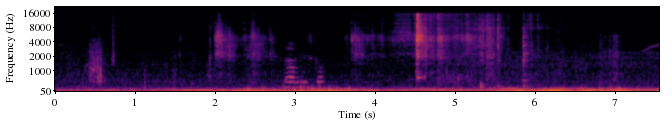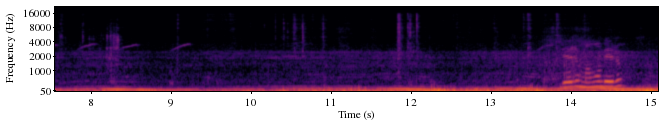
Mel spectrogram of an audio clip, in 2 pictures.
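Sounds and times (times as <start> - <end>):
low hum shifting pitch: 5.6 - 15.0
bird chirping: 7.2 - 10.5, 13.4 - 14.4.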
